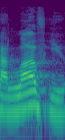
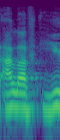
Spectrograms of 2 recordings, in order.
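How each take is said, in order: First: The word love carries the stress. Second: The word you carries the stress. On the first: It stresses having affection and devotion. "and you emphasize the word love" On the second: It stresses who the one being loved is. "and then I love you"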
